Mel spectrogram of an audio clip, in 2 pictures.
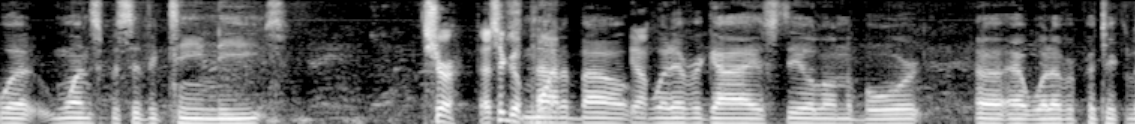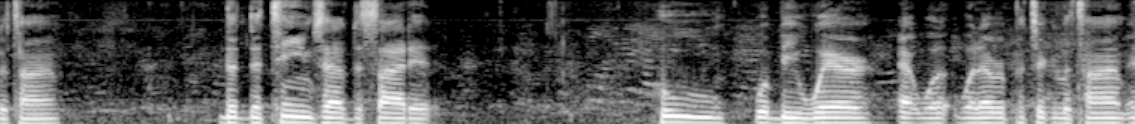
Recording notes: Draft Day Live From Palm Beach Kennel Club. On site at the Palm Beach Kennel Club at the Paddock Restaurant.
